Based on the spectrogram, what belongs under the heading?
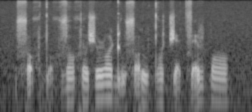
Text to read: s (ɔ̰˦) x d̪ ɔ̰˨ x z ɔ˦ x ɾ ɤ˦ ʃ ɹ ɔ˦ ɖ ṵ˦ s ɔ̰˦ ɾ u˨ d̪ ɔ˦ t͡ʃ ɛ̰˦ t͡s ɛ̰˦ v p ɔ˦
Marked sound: incorrect: ɔ̰˨˦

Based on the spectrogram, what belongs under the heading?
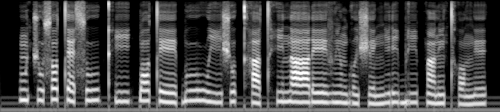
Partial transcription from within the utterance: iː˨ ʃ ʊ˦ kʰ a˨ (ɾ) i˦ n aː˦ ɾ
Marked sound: incorrect: tʰ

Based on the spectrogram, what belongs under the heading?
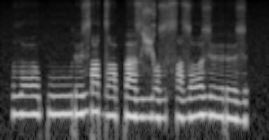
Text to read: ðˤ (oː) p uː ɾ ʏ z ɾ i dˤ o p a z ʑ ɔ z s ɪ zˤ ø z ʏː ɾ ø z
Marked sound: correct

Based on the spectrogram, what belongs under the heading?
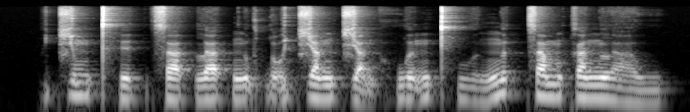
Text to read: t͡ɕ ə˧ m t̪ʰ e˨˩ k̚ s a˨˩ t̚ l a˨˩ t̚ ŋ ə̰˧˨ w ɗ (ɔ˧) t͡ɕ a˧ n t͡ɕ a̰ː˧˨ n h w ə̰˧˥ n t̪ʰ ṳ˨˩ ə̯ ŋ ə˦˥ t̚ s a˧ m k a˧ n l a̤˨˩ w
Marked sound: incorrect: ɔ̰˧˥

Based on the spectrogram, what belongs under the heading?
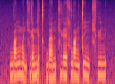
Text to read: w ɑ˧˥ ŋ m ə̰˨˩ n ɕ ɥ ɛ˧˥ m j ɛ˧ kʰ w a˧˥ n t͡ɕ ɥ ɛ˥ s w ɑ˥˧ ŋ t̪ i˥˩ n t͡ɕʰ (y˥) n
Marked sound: correct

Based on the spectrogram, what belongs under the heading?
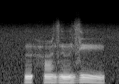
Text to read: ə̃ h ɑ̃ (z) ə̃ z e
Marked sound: correct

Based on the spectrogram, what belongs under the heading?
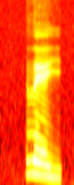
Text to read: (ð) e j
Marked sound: correct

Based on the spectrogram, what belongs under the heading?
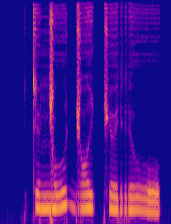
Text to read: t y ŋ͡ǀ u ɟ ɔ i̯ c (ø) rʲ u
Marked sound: incorrect: y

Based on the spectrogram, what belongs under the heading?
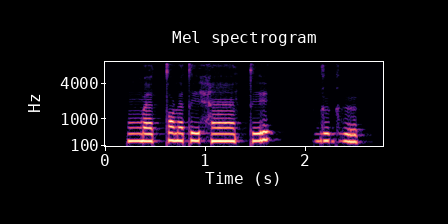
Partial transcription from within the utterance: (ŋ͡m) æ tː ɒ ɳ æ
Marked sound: correct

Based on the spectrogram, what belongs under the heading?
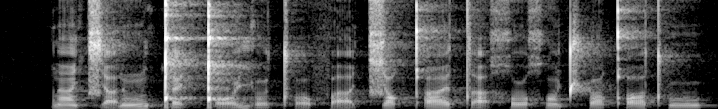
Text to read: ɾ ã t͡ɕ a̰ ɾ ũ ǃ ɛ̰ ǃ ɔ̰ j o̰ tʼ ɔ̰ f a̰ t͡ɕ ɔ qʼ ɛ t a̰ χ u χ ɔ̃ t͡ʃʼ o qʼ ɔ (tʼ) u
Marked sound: correct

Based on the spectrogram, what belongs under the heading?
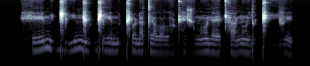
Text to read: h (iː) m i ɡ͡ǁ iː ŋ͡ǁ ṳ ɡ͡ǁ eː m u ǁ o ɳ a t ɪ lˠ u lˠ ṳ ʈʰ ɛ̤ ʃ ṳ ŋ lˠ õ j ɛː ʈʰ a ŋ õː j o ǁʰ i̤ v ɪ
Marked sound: incorrect: eː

